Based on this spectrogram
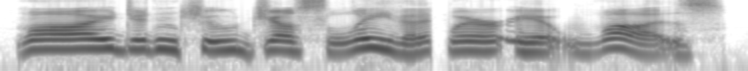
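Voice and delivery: slow, tightly restrained anger; exasperated deputy holding his temper; through clenched teeth. Acted. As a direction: force it out slowly through gritted teeth. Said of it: "Hale asked through clenched teeth".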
